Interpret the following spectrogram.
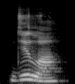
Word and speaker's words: дела: Дела. Vous avez peut-être remarqué que le O de Diela ressemble pas mal à un A.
